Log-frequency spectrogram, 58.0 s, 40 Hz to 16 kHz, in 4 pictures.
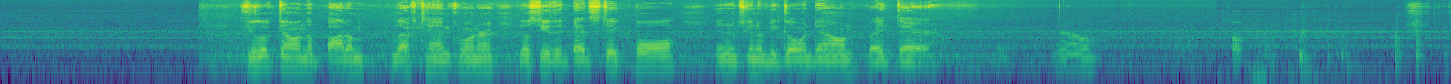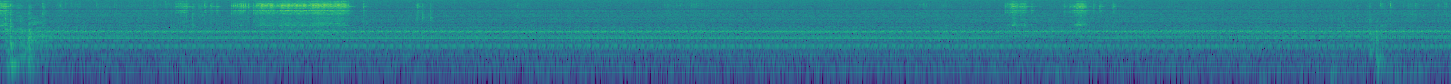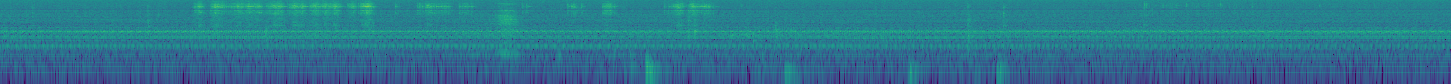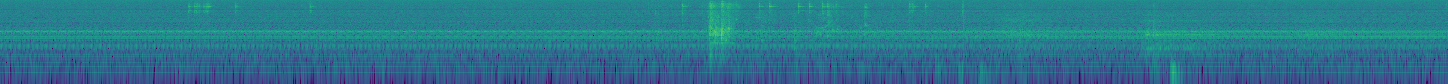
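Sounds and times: steady high whine: 0.0 - 58.0
fishing reel squeaks and scrapes: 16.2 - 18.1, 24.6 - 25.6, 31.0 - 33.7.

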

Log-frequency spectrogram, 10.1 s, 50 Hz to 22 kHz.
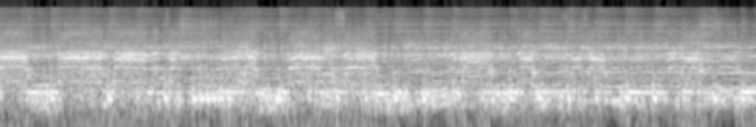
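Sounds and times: vocalist yelling: 0.0 - 5.2, 5.8 - 9.6
punk band playing live: 0.0 - 10.0.

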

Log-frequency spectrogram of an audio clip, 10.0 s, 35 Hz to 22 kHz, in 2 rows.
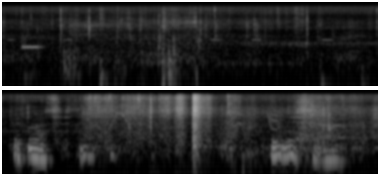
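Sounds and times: electronic keypad beeps: 0.0 - 0.6, 2.8 - 3.6, 4.3 - 4.5.

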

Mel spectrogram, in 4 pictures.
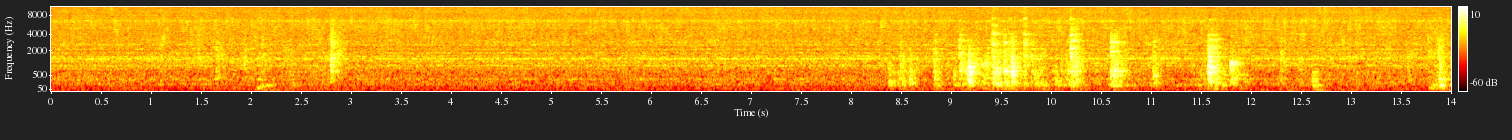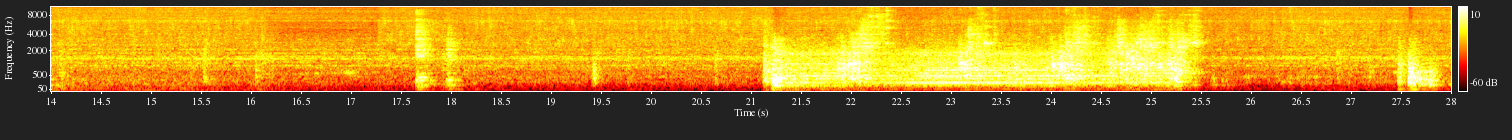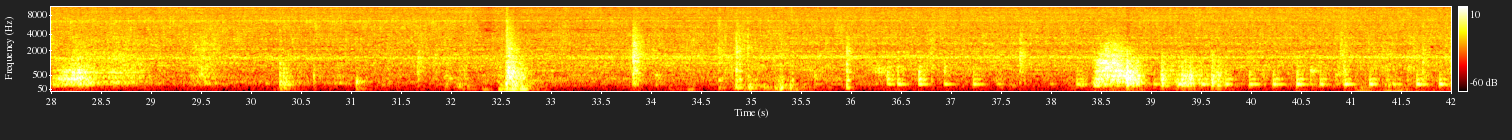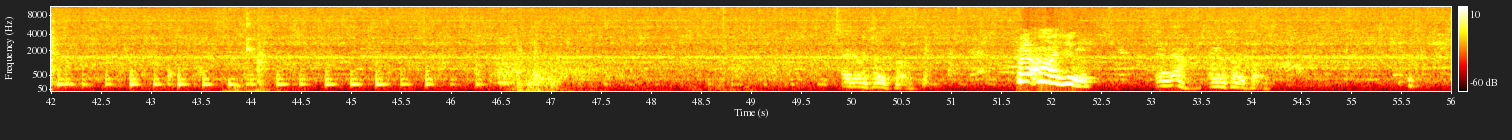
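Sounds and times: pot of water hissing: 0.0 - 56.0
kitchen utensils clinking: 8.4 - 12.0, 21.2 - 25.6, 38.3 - 47.6.

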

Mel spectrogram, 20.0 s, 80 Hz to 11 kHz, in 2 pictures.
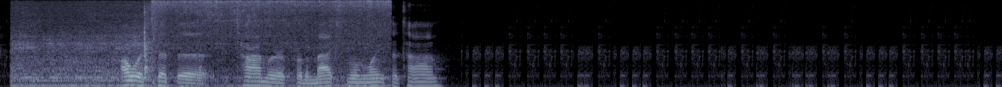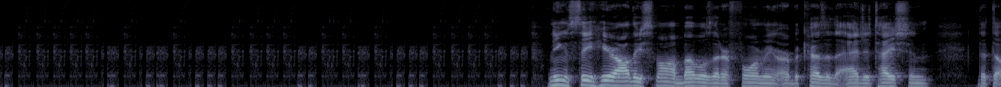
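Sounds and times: ultrasonic cleaner buzzing: 0.0 - 3.9.

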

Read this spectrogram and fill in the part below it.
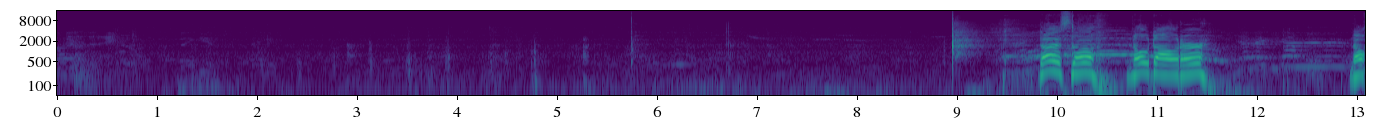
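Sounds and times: bat hitting a baseball: 8.9 - 9.6
commentator speaking: 9.8 - 13.0.

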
